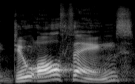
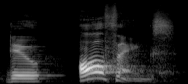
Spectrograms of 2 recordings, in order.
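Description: First: Slow with "all" stressed and rising. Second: Slow with "all" stressed and falling. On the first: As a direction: lean on "all" slowly, questioning. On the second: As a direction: land firmly on "all". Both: Shown as a demonstration. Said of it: "I'll say it again".

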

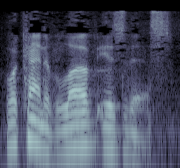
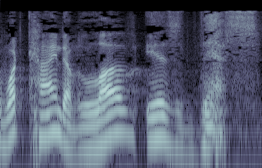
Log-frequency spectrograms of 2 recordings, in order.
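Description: First: Softer, lower echo with "kind" stressed; "kind" leaned on, falling and hushed; quiet repeat. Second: Slow, leaning on "love"; slowly and clearly, stretching "love"; translated question. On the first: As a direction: drop the voice and hit "kind". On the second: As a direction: draw out "What kind of love is this?" and stress "love". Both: Shown as a demonstration. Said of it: "Or you might translate it".

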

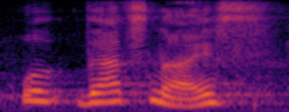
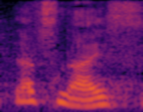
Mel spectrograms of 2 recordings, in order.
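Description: First: Soft, slow and unenthused; unimpressed. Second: Soft, unenthused repeat; unimpressed. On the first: Retold or imitated. Preacher doubts coworker's news, soft unimpressed reply. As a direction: brush it off coolly. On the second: Shown as a demonstration. Preacher demonstrates his doubtful reply, soft and unimpressed. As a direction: shrug it off coolly. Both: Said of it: "That's sort of how I said it".

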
